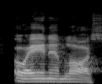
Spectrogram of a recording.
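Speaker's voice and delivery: ordinary delivery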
